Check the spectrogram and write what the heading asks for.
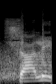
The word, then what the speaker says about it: شالی: شالی کہتے ہیں اسے، ہاں تلفظ صحیح رکھیے گا، شالی کہتے ہیں، شین سے ہے۔ تو جو بوئے گا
